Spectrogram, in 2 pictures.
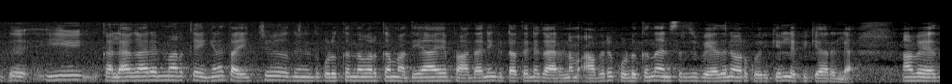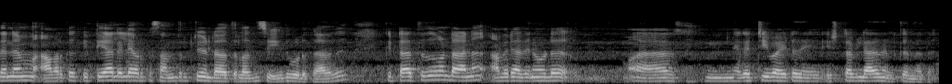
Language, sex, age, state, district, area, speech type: Malayalam, female, 45-60, Kerala, Kottayam, rural, spontaneous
